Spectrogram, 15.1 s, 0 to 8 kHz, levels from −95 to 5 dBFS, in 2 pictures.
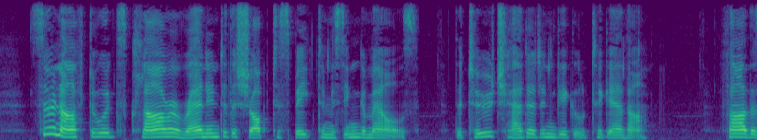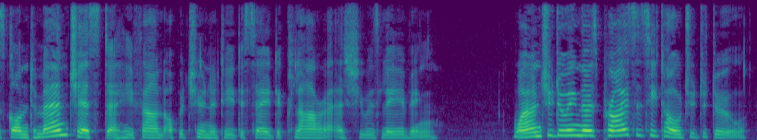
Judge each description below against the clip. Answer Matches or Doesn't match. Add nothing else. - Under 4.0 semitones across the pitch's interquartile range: Doesn't match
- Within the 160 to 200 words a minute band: Matches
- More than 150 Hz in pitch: Matches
